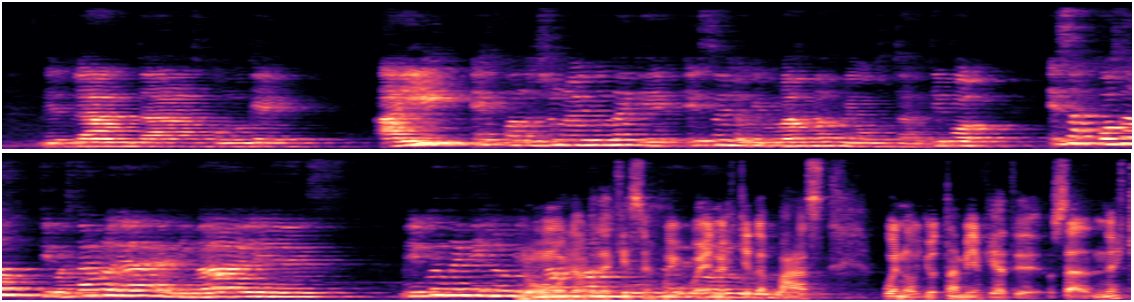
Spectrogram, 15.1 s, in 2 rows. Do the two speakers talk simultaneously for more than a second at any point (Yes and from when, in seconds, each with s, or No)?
Yes, from 11.0 s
